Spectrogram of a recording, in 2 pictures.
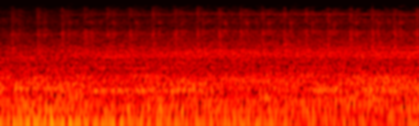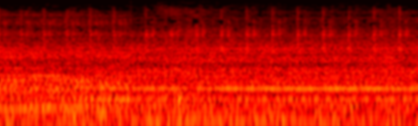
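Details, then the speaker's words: MINI Cooper idling after new coil packs, no misfire but check-engine lights still on: sharp, quick ticking over a steady idle; owner suspects valve-train tap from oil not changed in forever, cause unconfirmed. "because it's got a hellacious ass tap um I think it's just valve train because it hasn't had an oil change in absolutely forever"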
